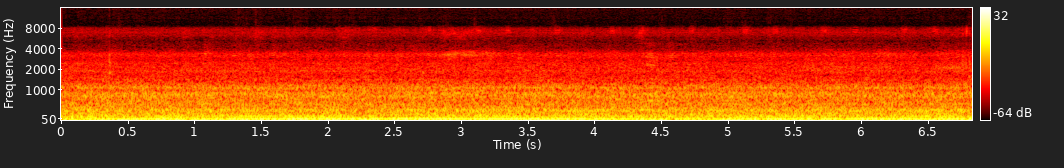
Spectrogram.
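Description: Steady low rumble of an electric commuter train heard from inside the carriage while under way: wheels running on the rails and the running gear.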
